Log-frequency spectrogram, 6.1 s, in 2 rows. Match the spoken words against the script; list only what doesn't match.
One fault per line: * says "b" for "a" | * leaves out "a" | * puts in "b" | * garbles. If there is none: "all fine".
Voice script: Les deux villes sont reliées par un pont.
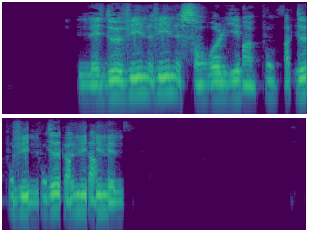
* puts in "villes"
* leaves out "par"
* garbles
